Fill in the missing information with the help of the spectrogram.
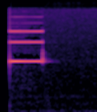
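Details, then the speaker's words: Philips HeartStart OnSite AED demonstration: a single clear, high-pitched electronic beep, about a third of a second long, as the on button is pressed and the defibrillator switches on. "set the aed on the same side of the patient as you press the on button"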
